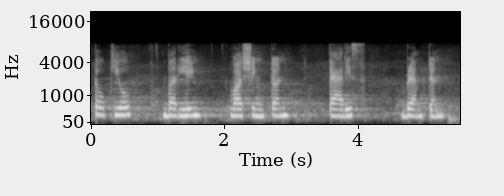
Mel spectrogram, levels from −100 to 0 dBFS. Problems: background sounds at intervals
